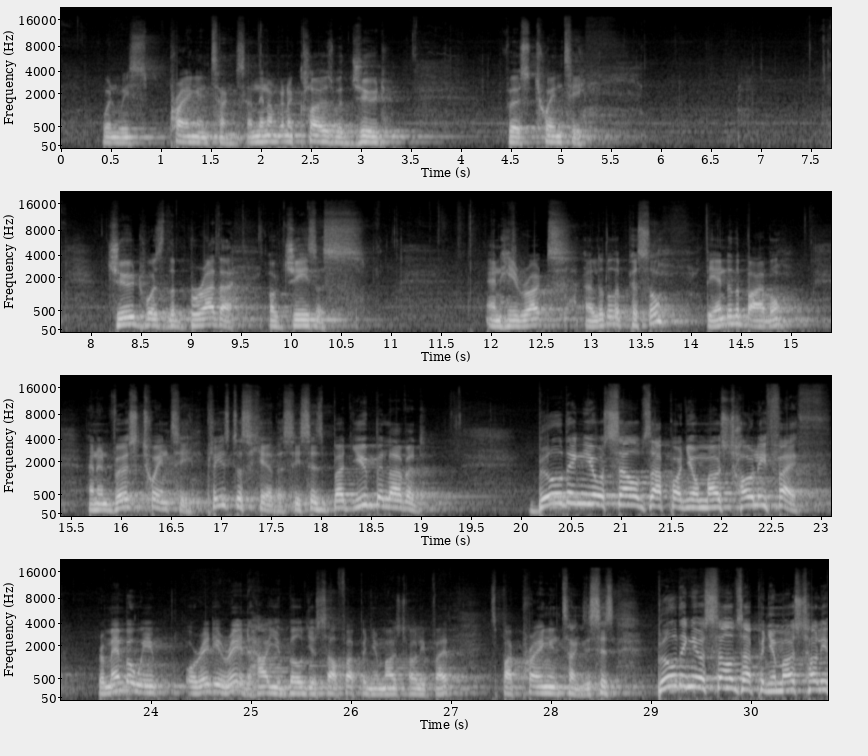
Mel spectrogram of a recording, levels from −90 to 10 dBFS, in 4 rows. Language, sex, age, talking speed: English, male, 50-69, 160 wpm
